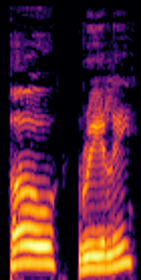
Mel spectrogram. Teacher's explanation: notice the rising intonation on really this shows that the speaker is surprised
